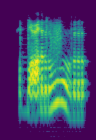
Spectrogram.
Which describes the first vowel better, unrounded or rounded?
rounded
